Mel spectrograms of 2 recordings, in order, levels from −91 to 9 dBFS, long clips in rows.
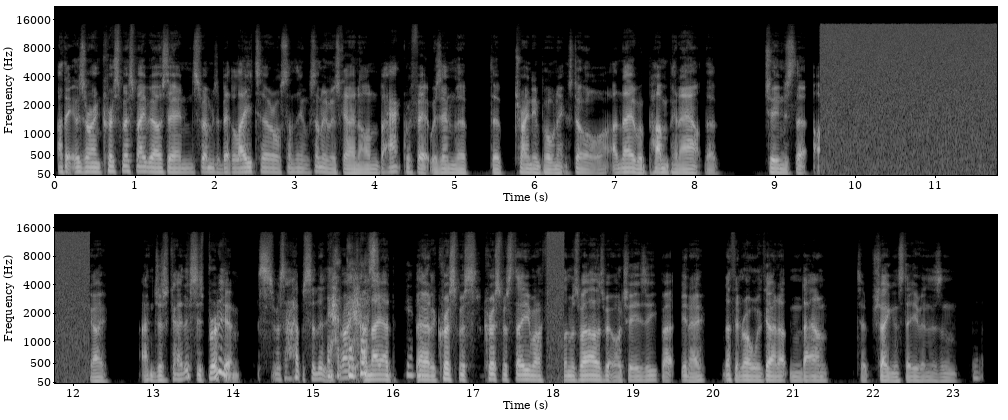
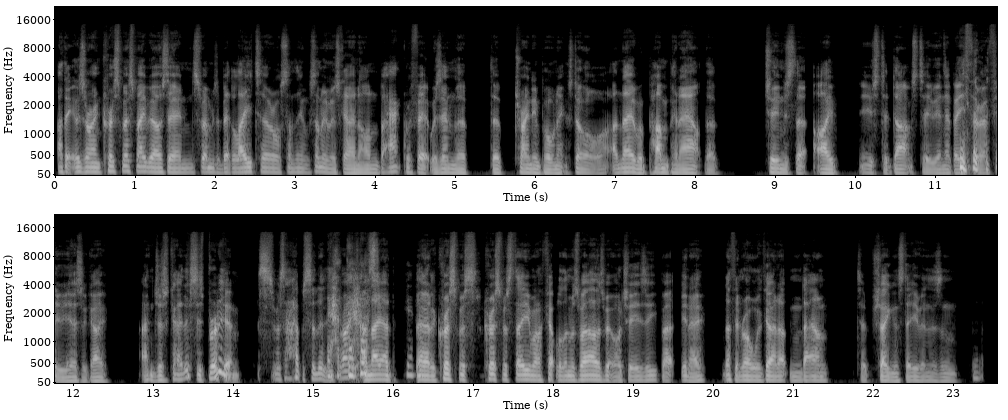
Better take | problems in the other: second | audio cutting out; filled with static; at 9.5 s for 2.5 s and at 18 s

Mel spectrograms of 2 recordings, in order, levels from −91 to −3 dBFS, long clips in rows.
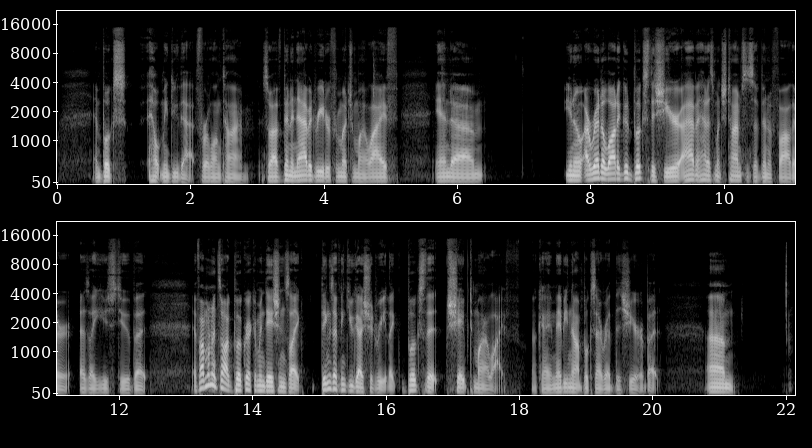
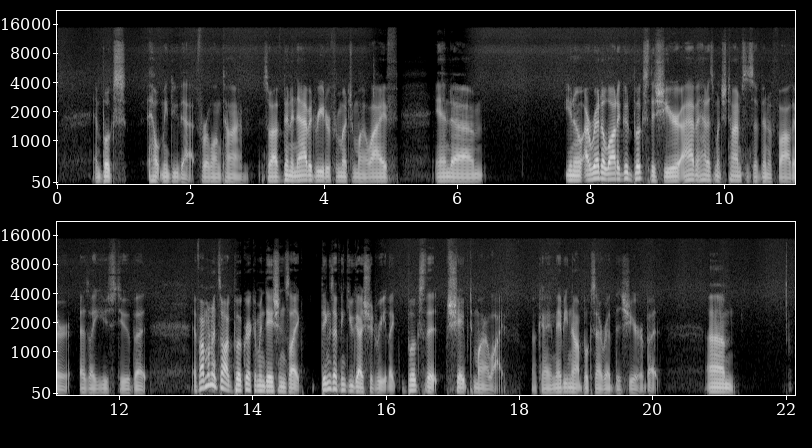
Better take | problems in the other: first | hiss; faint; until 4.5 s, from 6 to 14 s and from 16 s on; 25 dB below the speech

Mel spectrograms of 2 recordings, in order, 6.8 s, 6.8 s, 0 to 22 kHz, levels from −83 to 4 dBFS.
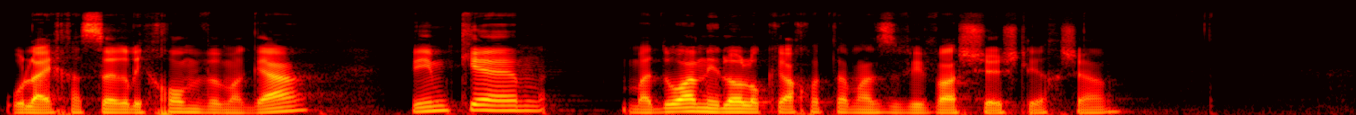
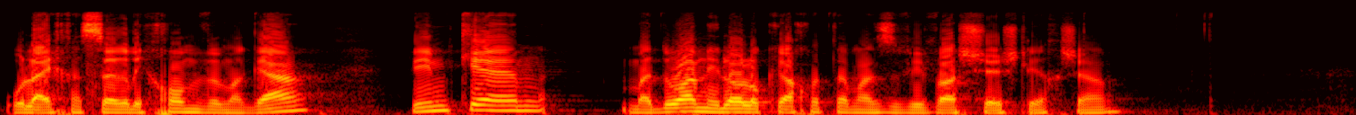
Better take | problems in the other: first | distortion; heavy; 6% of the sound clipped

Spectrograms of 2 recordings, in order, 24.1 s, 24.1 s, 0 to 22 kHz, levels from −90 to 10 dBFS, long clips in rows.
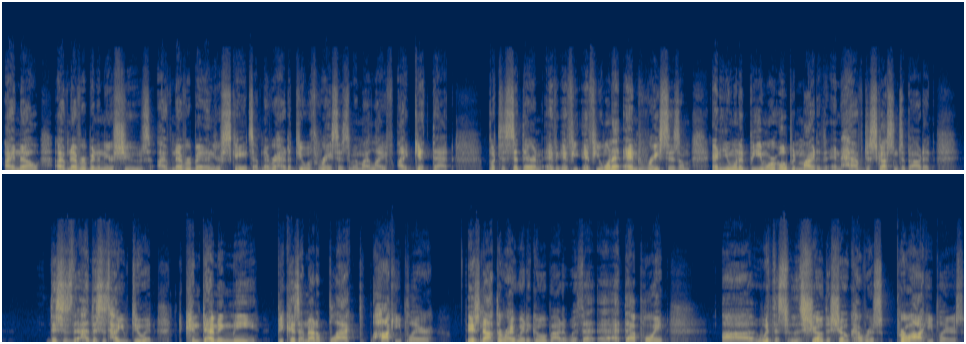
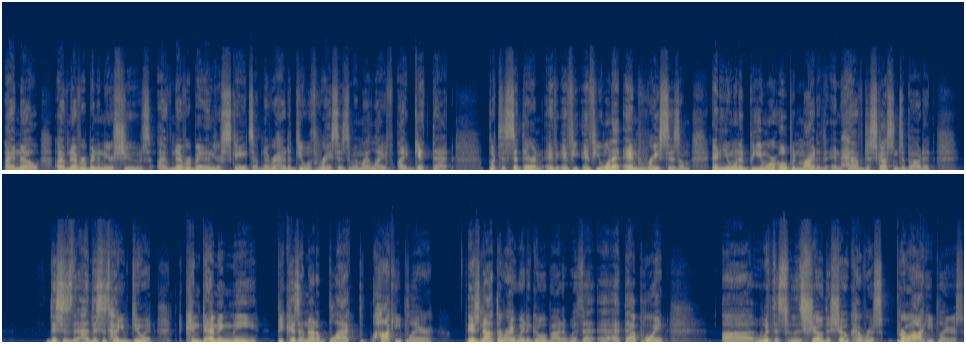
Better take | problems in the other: second | thin; somewhat; fading below 350 Hz

